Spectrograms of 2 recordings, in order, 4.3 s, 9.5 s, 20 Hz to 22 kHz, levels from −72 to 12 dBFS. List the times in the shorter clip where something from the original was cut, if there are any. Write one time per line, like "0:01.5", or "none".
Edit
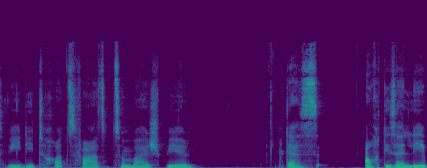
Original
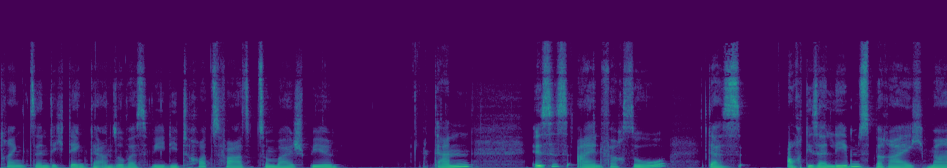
0:02.8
